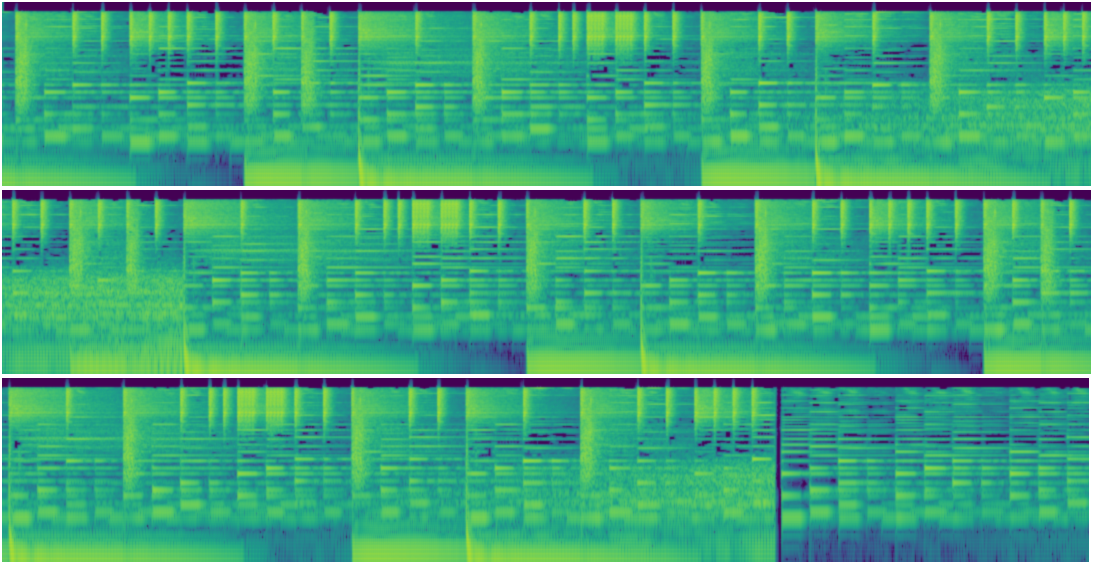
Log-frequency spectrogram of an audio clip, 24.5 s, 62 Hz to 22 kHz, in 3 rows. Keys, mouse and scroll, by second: 9.6-14.3 drag, 14.3-16.4 drag, 16.4-23.6 alt+drag, 23.6-24.4 drag.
